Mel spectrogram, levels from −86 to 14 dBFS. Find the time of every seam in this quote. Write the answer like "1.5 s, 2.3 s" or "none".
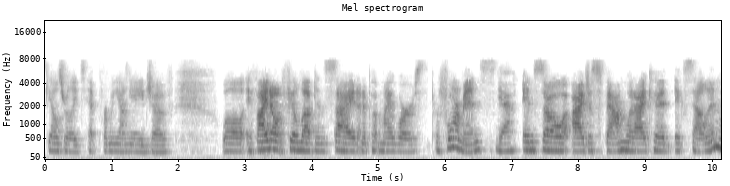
4.7 s, 5.7 s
